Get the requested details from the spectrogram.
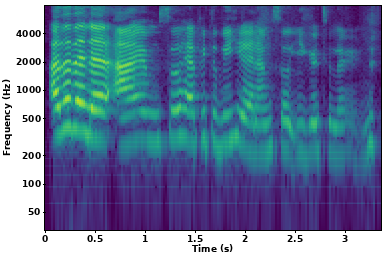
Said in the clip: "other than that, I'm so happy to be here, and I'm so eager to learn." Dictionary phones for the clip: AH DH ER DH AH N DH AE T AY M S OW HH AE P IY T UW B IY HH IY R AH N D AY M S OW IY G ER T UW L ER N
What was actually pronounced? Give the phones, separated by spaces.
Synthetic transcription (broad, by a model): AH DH ER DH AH N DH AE T AY M S OW HH AE P IY T UW B IY HH IY R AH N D AY M S OW IY G ER T UW L ER N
